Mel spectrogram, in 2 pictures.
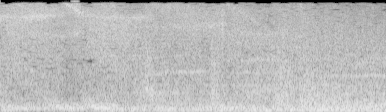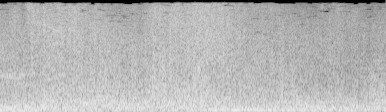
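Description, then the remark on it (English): A loud, continuous barrage of explosive booms and rumbling blasts from weapons fire as a torpedo is fired, dense and sustained for the whole stretch with no voices heard. “Target that explosion and fire.”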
